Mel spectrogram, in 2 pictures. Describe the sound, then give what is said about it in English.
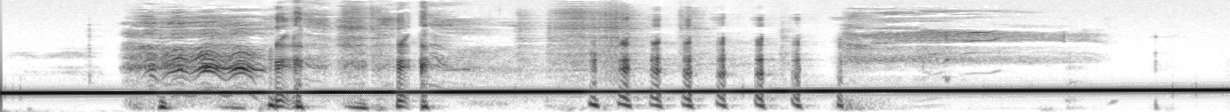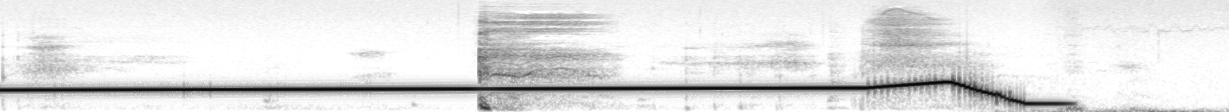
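A loud, steady pure sine tone holds for about eleven seconds, creeping slightly upward, then flicks up and drops away. Early on, bursts of rapid rattling noise sound over it. “Now I've outgrown my mortal flesh box to achieve the perfect sine wave.”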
